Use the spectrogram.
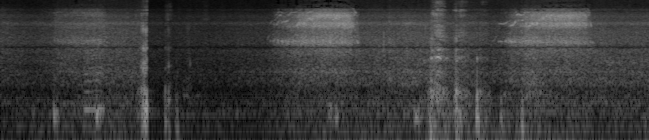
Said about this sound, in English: I like to record my cat snoring, so this is what you get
